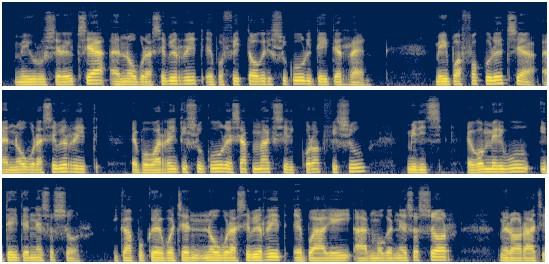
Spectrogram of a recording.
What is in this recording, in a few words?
Chuukese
